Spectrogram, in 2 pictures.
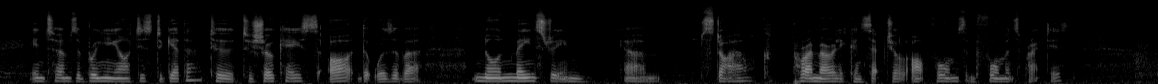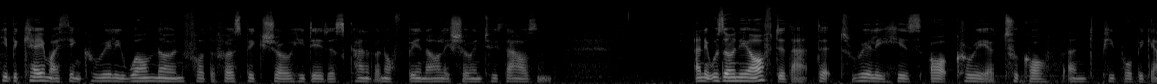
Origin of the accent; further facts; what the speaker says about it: United Kingdom; now in China; I'm a British person based in China, where I've been for 20 years now.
